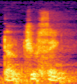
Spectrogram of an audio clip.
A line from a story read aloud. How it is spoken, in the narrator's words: whispered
